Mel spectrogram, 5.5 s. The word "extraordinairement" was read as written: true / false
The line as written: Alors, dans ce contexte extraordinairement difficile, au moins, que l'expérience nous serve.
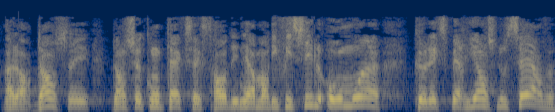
true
